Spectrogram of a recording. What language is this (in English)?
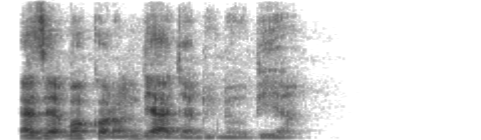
Igbo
